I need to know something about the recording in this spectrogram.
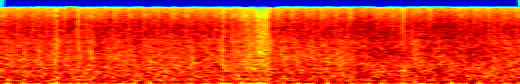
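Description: Gunshots fire rapidly, echoing in a large hall.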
